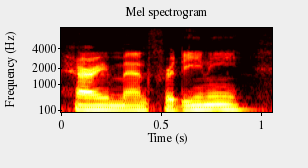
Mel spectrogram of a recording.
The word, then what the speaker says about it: Harry Manfredini: Harry Manfredini, did I pronounce that right? Yeah, Harry Manfredini, and others, et al.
